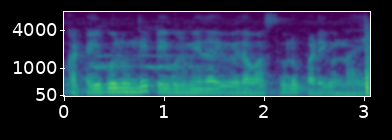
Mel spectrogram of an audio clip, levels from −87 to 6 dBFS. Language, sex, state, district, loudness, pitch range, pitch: Telugu, male, Telangana, Mahabubabad, -25 LUFS, 120-140 Hz, 135 Hz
